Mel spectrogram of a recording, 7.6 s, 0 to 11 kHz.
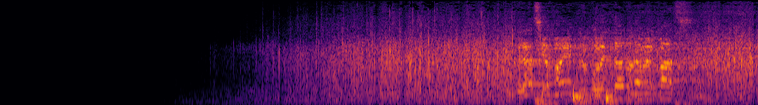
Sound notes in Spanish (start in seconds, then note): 1.8 aplausos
